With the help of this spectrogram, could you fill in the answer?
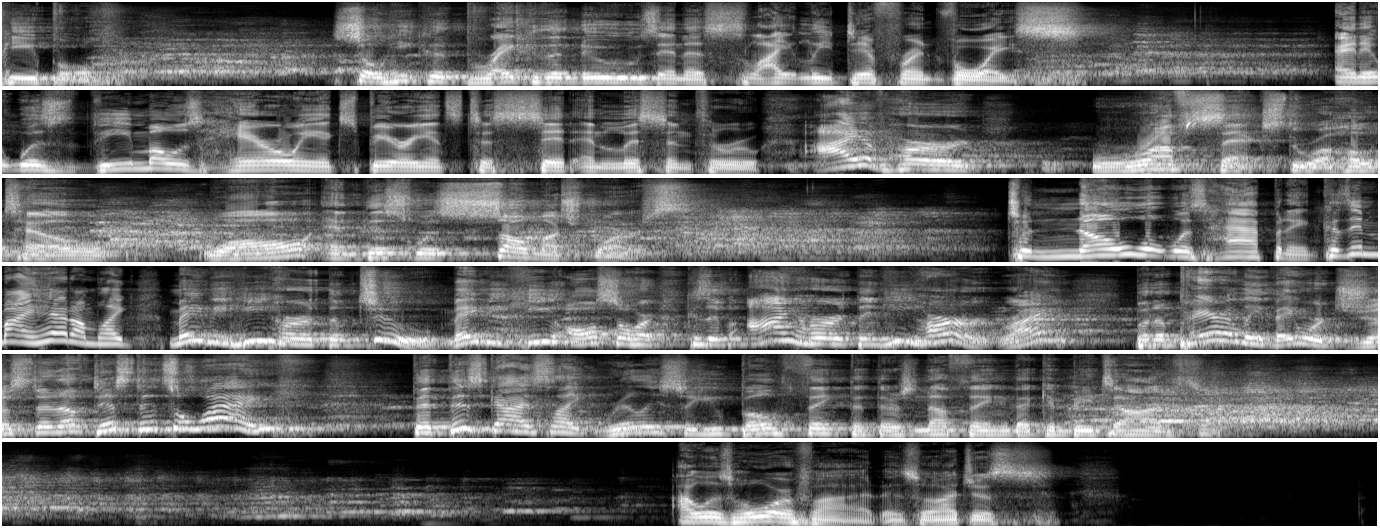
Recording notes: shared their stories at our annual Proton Prom fundraiser this week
